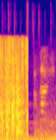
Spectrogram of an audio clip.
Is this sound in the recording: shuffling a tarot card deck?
no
